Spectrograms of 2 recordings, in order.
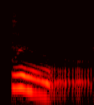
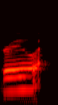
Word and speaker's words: through: Be careful with the pronunciation of through. Everyone seems to get this wrong. I don't know why. Not everyone, but it's a very common mistake. I'm going to say it again. Through, okay? Write that down, practice that. Through. It actually just sounds like THRU, through, but yeah, it's not.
